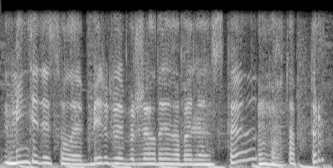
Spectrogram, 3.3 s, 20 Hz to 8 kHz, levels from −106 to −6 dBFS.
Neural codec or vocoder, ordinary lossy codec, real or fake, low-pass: none; none; real; 7.2 kHz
